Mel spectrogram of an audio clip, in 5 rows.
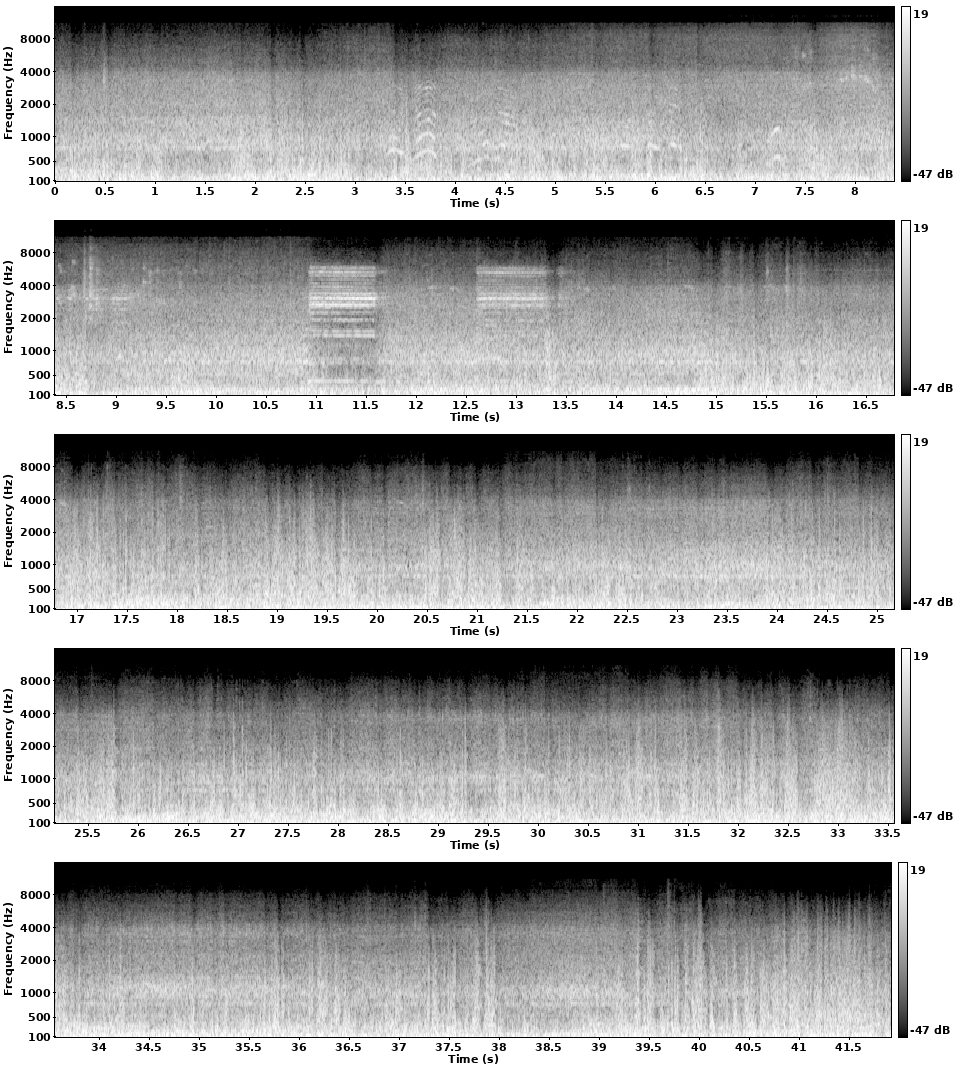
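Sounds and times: road traffic: 0.0 - 41.9
wind rushing on microphone: 0.0 - 41.9
vehicle horn toots: 10.9 - 11.9, 12.6 - 13.6.

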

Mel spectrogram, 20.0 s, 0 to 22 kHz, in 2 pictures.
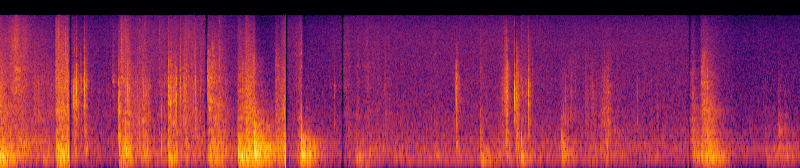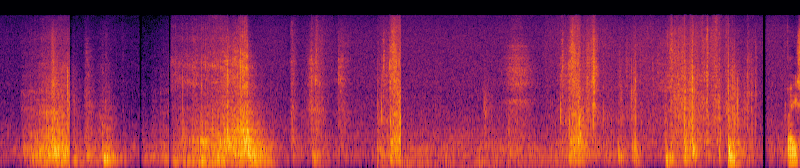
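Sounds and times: wood scraping on wood: 12.1 - 13.3.

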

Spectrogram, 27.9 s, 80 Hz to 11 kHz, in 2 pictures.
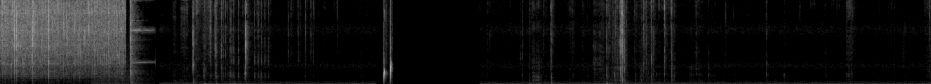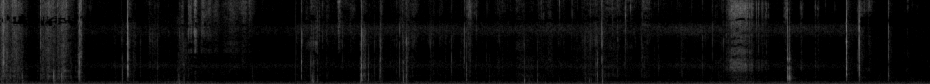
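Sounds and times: plastic packaging crinkling and tearing: 0.0 - 1.5.

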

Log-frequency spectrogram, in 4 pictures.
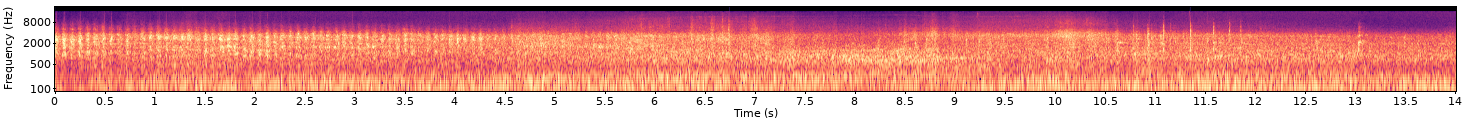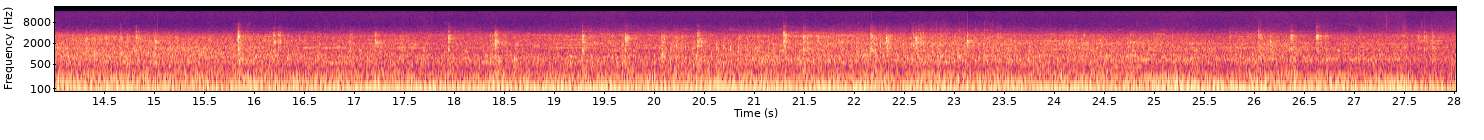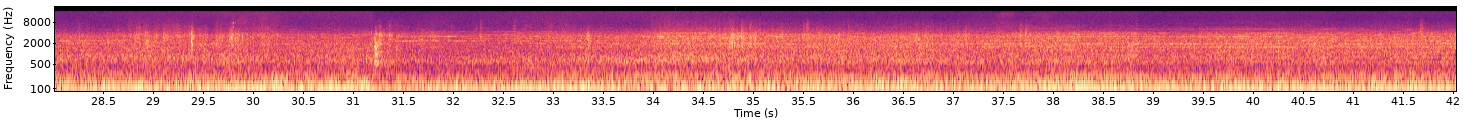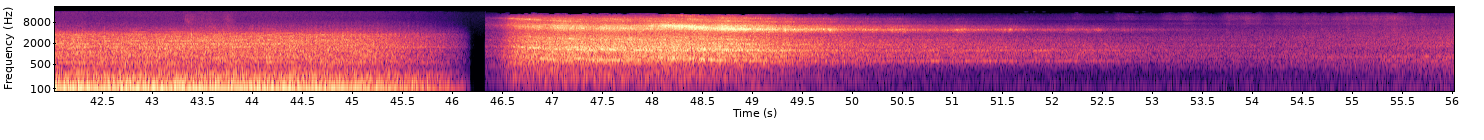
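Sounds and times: rail clicks: 0.0 - 24.9
steam locomotive rumble: 0.0 - 56.0.

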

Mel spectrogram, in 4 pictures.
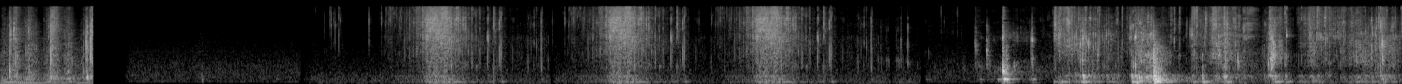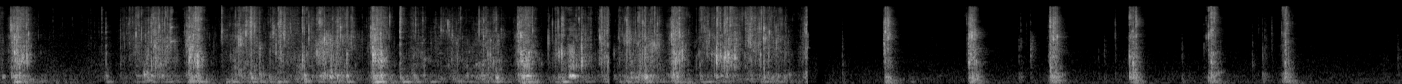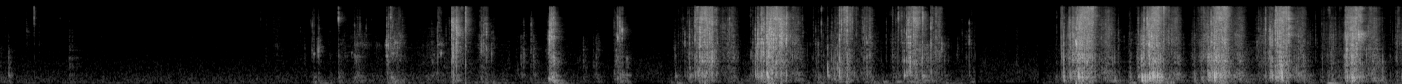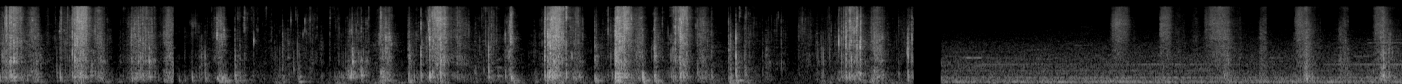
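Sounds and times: slime squelching and crackling: 0.0 - 1.0, 3.1 - 22.2, 30.7 - 37.8, 38.5 - 51.2
hand swishing through foam beads: 3.9 - 8.5, 53.2 - 56.0.

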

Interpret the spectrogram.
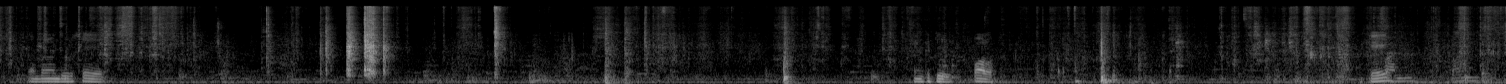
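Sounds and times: plastic sheeting crinkling: 12.0 - 15.0.

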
